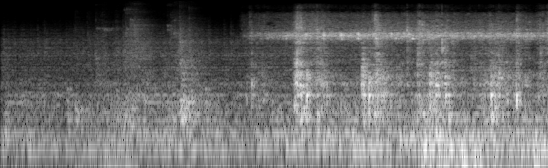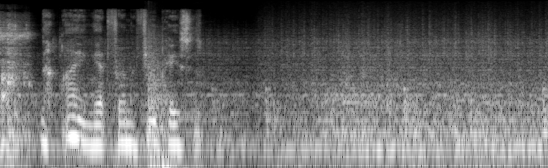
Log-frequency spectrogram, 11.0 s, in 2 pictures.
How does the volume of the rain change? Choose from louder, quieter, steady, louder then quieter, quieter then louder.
louder.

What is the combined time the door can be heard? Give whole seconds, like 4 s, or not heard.
2 s.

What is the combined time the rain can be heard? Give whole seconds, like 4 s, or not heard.
11 s.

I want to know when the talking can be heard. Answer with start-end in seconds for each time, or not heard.
5.8-7.5.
